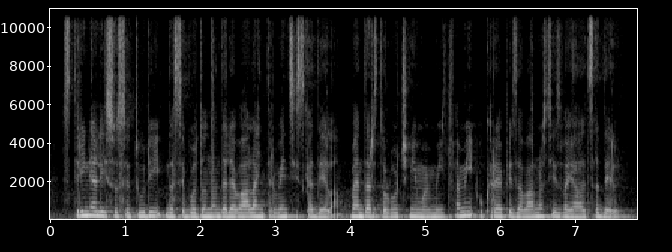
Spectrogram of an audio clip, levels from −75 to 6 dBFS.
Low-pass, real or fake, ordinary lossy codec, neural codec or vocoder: none; fake; none; vocoder, 22.05 kHz, 80 mel bands, WaveNeXt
